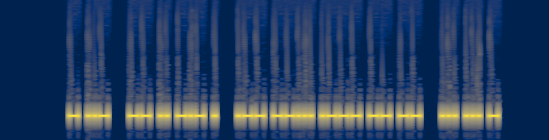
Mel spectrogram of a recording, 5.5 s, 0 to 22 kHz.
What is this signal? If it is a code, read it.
Morse code, heard as a keyed tone, about 40 wpm, 700 Hz. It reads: TU MIKE W7JMM SST
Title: K1USN SST QSO Practice - 40wpm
